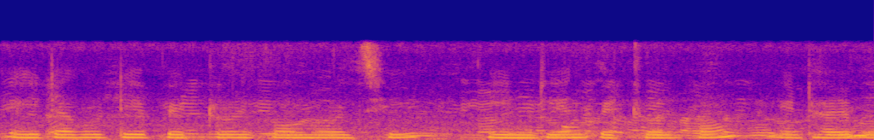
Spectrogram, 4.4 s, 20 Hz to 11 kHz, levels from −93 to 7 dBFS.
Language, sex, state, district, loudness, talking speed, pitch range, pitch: Odia, female, Odisha, Sambalpur, -15 LUFS, 135 wpm, 225-240 Hz, 235 Hz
